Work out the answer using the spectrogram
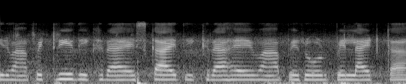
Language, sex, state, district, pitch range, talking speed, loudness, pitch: Hindi, female, Maharashtra, Mumbai Suburban, 210-220 Hz, 250 wpm, -16 LUFS, 215 Hz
